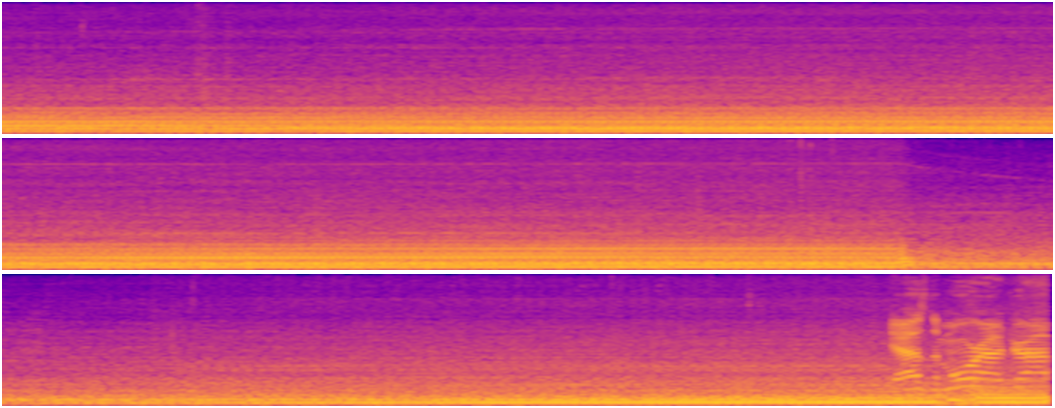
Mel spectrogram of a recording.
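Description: A car drives steadily down a road, its engine a loud, continuous low drone with road rumble; the tone shifts briefly midway before settling back, and no one talks.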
